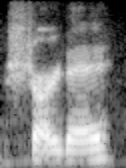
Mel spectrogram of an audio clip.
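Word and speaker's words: Sade: because it's like s a d but it's pronounced Sharde she's awesome she was a big star in the 90s I'm sure a lot of you guys remember Shard day um wait say whatever we want Mr Mark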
